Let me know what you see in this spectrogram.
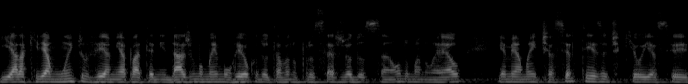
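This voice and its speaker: A man talks at a very fast pace in a medium pitch. There is noticeable background noise. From Brazil. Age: 50s. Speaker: travel content creator and presenter. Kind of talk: casual interview chat. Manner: animated.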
